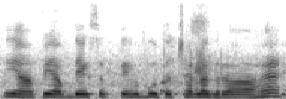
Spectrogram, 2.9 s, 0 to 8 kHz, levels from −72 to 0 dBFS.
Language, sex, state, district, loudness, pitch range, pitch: Hindi, female, Haryana, Rohtak, -15 LUFS, 220-235 Hz, 225 Hz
